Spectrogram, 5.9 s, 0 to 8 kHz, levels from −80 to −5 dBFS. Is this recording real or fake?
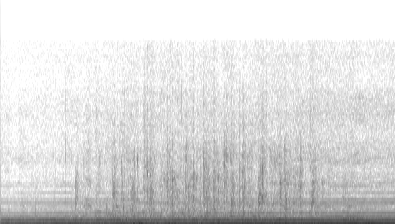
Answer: fake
